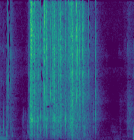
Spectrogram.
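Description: A plastic bag of marshmallows crinkling in the hand as it is held up and handled, for about a second.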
